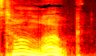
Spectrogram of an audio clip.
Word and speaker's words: Tone Loc: Well, I was born in 87, so give me a Wait, that's how I pronounce break. It's Loc. It's Tone Loc.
